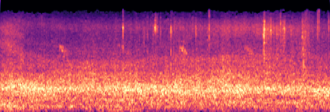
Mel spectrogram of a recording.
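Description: Steady roar of traffic on the road, vehicle tyres on the road surface, holding at an even level throughout.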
